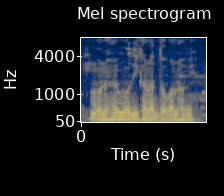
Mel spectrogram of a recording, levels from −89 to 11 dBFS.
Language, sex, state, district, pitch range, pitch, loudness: Bengali, male, West Bengal, Alipurduar, 95-110 Hz, 100 Hz, -13 LUFS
